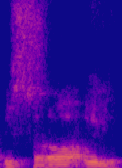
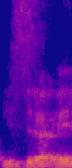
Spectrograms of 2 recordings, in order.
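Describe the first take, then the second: First: The consonant after the first vowel is an s. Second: The consonant after the first vowel is a z. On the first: This is how the Quran says it. The speaker calls it right. "Bukan pakai Zai" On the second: This is the Malay-accented way of saying it. The speaker calls it wrong. "Bukan Israel"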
